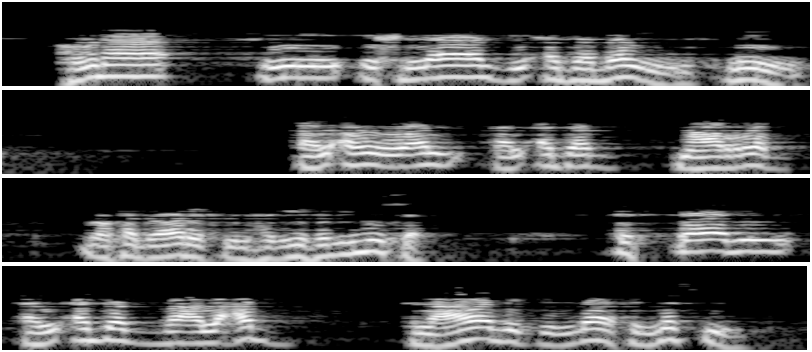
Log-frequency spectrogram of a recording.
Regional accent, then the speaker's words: Syria; عندنا في سوريا

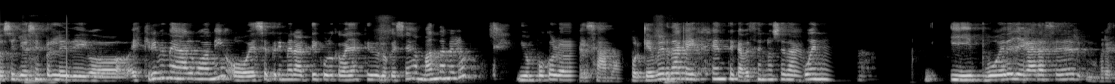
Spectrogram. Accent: Málaga, Andalusia, Spain; Si es que yo soy malagueña y a mí se me nota

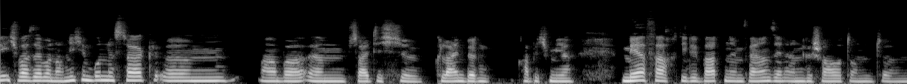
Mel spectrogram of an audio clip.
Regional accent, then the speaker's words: Germany; Ich finde, dass wir als Deutsche eine besondere Verpflichtung haben, die Beziehung innerhalb Europas zu festigen und auch nach außen.

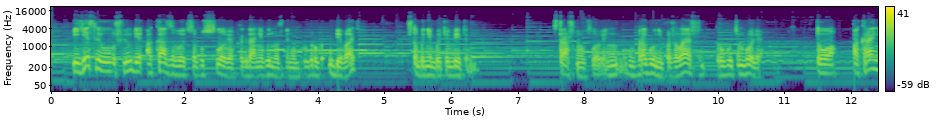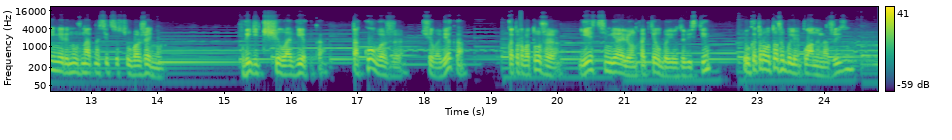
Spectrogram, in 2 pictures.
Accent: Ukraine; Я украинец, это моя идентичность.

